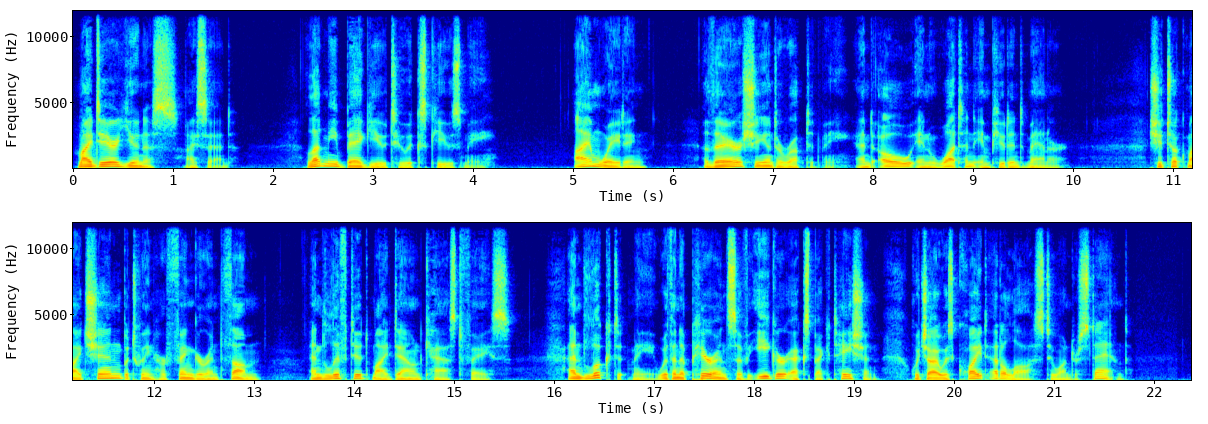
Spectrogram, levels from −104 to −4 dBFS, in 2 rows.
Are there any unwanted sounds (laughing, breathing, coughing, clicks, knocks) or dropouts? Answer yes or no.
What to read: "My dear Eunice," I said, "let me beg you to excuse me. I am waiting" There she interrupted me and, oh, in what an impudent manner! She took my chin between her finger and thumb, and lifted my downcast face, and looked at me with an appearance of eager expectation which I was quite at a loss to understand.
no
